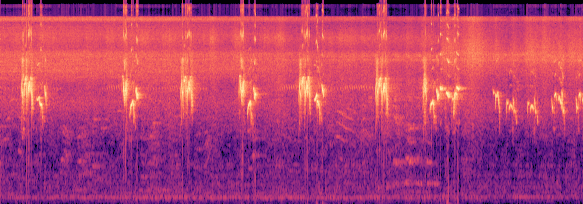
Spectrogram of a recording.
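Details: Sooty-headed bulbul (kutilang) repeating a short bright liquid phrase roughly every one to two seconds, ending in a quicker series of softer chirps.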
